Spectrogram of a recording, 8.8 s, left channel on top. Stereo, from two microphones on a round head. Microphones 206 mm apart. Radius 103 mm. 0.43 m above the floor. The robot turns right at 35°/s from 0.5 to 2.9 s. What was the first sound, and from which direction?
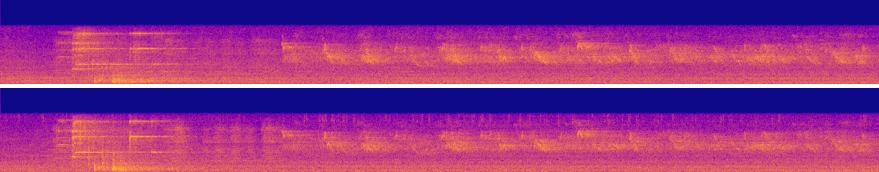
Breaking glass, 150° right.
